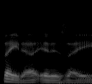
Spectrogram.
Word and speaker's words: theta: It's pronounced theta. That's a Greek symbol.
